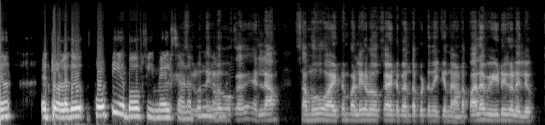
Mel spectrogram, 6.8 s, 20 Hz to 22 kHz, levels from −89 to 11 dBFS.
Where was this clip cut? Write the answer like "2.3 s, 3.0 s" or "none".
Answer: 2.4 s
